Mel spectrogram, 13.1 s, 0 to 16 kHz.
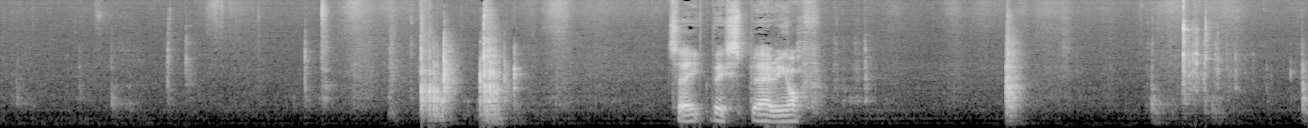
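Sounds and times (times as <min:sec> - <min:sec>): metal tools clattering on workbench: 0:11.8 - 0:12.5.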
